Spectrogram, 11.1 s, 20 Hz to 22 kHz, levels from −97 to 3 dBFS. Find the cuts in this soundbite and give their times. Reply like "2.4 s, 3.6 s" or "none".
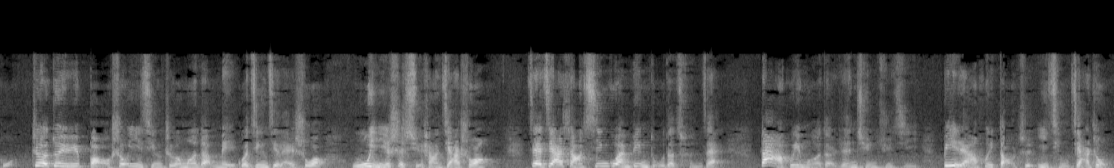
none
